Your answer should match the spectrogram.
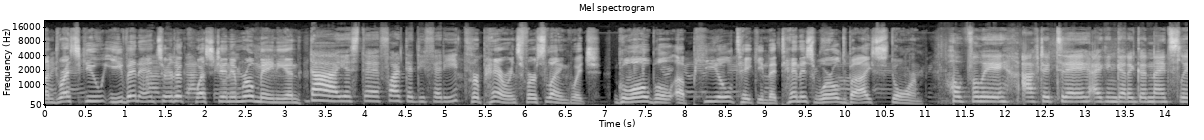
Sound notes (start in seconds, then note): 4.5 speaking romanian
